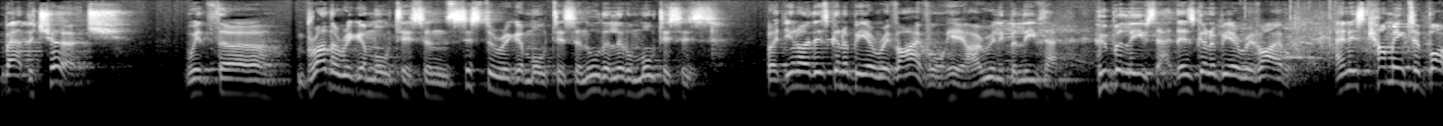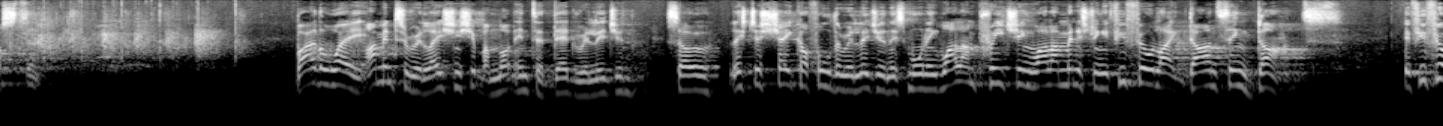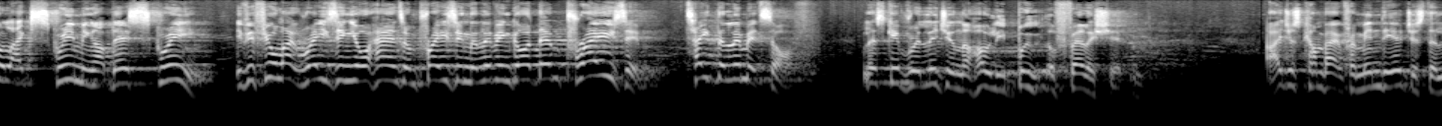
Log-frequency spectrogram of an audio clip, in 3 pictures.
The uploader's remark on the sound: preaching at a Church in Boston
